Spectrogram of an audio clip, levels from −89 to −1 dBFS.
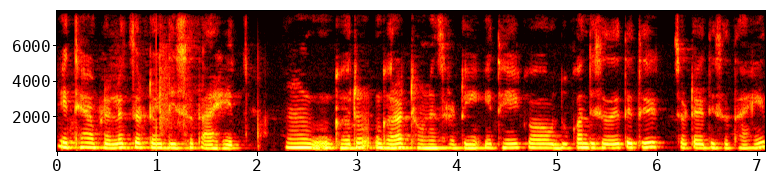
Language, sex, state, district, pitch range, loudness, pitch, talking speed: Marathi, female, Maharashtra, Dhule, 220-240 Hz, -17 LUFS, 230 Hz, 145 wpm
